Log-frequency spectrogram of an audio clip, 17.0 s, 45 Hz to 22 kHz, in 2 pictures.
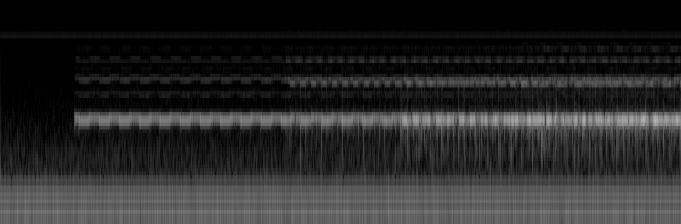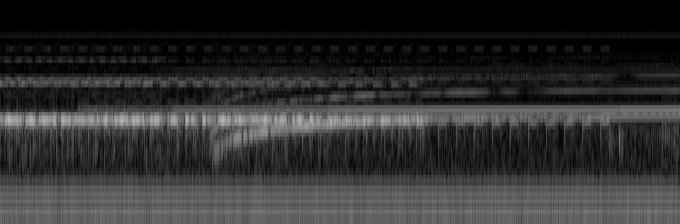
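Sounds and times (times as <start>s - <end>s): harsh buzzing: 11.0s - 17.0s
warbling electronic alert tone: 11.1s - 17.0s.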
